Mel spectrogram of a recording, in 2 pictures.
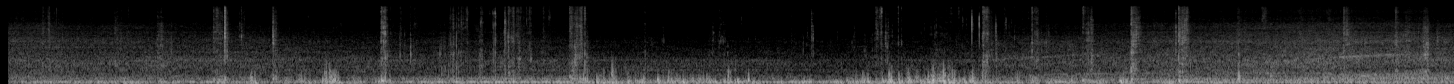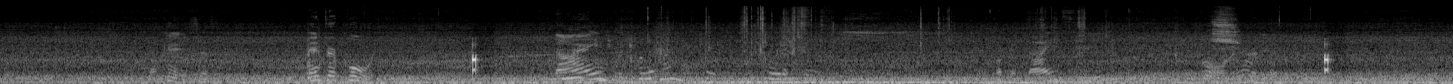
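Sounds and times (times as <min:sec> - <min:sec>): vehicle engine idling: 0:00.1 - 0:29.0.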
